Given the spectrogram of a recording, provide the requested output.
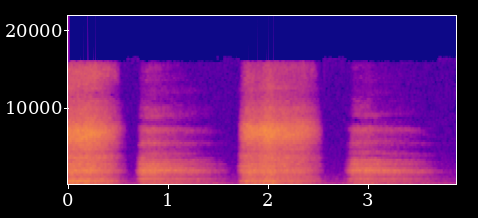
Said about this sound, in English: we're removing the natural pause of the breath. So when we breathe in naturally, we pause. We breathe out, there's a slight pause. We're removing that. So we're breathing in a cycle.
